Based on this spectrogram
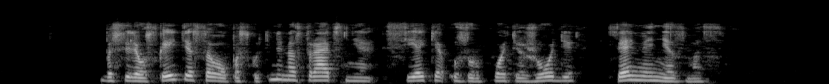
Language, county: Lithuanian, Vilnius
